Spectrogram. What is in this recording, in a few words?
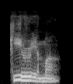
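"cariama", Indian English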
